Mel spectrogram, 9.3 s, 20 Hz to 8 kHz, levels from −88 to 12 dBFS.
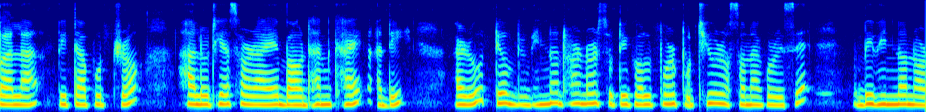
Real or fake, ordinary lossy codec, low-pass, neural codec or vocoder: real; none; 7.2 kHz; none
